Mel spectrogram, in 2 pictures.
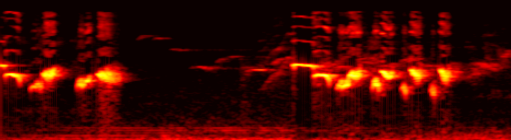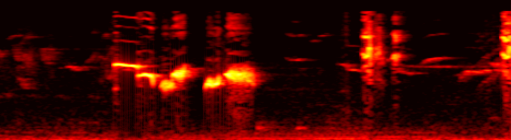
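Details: Lure song of an Oriental magpie-robin meant to set others singing in breeding condition: clusters of short rich whistled notes in quick groups, separated by pauses, with scratchy high notes and a low background hum.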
